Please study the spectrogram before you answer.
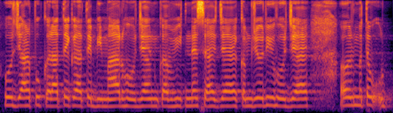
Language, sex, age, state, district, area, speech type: Hindi, female, 45-60, Uttar Pradesh, Varanasi, urban, spontaneous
